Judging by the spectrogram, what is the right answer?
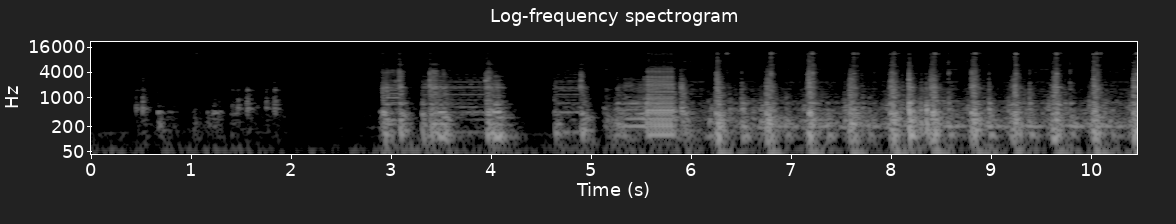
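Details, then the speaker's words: Husqvarna Viking Jade 35 embroidery machine after oiling, stitching a few stitches: even, rapid stitching clatter, no more squeaking; runs smooth. "Sounds much better. Like, there's no more squeaking or anything. Do y'all hear that? Smooth."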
